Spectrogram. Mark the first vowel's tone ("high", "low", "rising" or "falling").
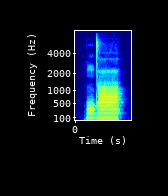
low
